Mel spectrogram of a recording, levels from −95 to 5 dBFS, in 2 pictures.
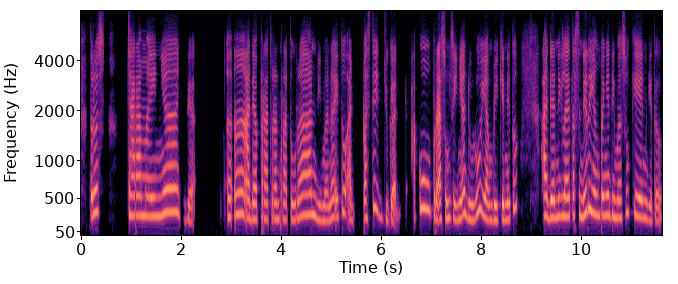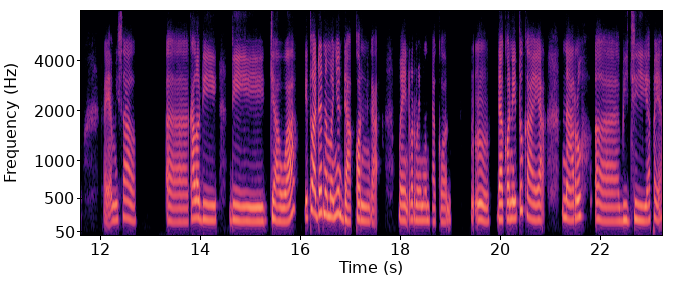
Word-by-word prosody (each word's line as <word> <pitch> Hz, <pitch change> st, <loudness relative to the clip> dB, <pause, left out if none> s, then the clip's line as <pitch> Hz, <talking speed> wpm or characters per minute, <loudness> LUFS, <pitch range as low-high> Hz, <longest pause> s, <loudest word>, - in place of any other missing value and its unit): terus 300 Hz, +4 st, +2 dB, 0.5 s
cara 265 Hz, -1 st, +3 dB
mainnya 265 Hz, +4 st, +3 dB
juga 195 Hz, -1 st, -4 dB, 0.6 s
heeh, 280 Hz, +4 st, +3 dB
ada 215 Hz, -2 st, +3 dB
peraturan-peraturan 220 Hz, +5 st, 0 dB
di 210 Hz, -, -2 dB
mana 195 Hz, +3 st, 0 dB
itu 280 Hz, +6 st, -4 dB
ad -, -, -2 dB, 0.2 s
pasti 320 Hz, -, 0 dB
juga 210 Hz, -3 st, 0 dB, 0.3 s
aku 360 Hz, -4 st, +2 dB
berasumsinya 225 Hz, 0 st, +3 dB
dulu 235 Hz, +6 st, +1 dB
yang 225 Hz, -8 st, +1 dB
bikin 205 Hz, +1 st, +2 dB
itu, 355 Hz, +12 st, -2 dB, 0.5 s
ada 255 Hz, -3 st, +5 dB
nilai 255 Hz, +1 st, +3 dB
tersendiri 270 Hz, +6 st, +3 dB
yang 275 Hz, -2 st, +2 dB
pengen 265 Hz, 0 st, +3 dB
dimasukin 245 Hz, -1 st, +1 dB
gitu, 195 Hz, +3 st, -3 dB, 0.5 s
kayak -, -, -5 dB
misal, 210 Hz, 0 st, -3 dB, 0.6 s
eee, 180 Hz, -2 st, -4 dB
kalau 230 Hz, +1 st, +4 dB
di 205 Hz, -2 st, -1 dB, 0.3 s
di 210 Hz, -, -2 dB, 0.7 s
Jawa 195 Hz, +1 st, +2 dB, 0.2 s
itu -, -, -2 dB
ada 295 Hz, 0 st, +4 dB
namanya 270 Hz, -1 st, +3 dB
dakon, 195 Hz, -1 st, 0 dB
Kak, 170 Hz, -, -5 dB, 0.4 s
main 200 Hz, -2 st, 0 dB
permainan 205 Hz, -1 st, -2 dB
dakon, 185 Hz, -1 st, -8 dB, 0.5 s
mmm, 200 Hz, -3 st, 0 dB, 0.2 s
dakon 220 Hz, +1 st, +3 dB
itu 230 Hz, +9 st, 0 dB
kayak 210 Hz, -9 st, -1 dB, 0.4 s
naruh, 235 Hz, 0 st, +1 dB, 0.3 s
eee, 190 Hz, -2 st, -3 dB
biji 205 Hz, 0 st, -2 dB
apa 225 Hz, -, -9 dB
ya, -, -, -6 dB
225 Hz, 130 wpm, -23 LUFS, 205-265 Hz, 0.7 s, ada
